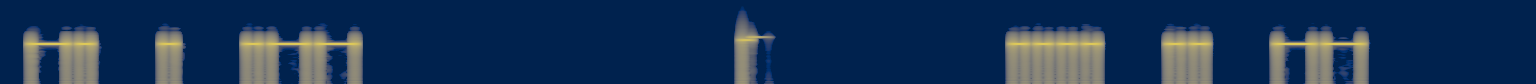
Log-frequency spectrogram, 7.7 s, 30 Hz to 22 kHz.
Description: Morse code, heard as a keyed tone, about 20 wpm, spaced as for 15 wpm, 700 Hz. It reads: NEW HIM
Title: 146 Lesson 24f - Letter y - Words 20wpm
